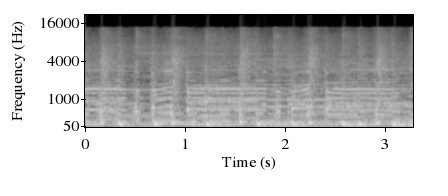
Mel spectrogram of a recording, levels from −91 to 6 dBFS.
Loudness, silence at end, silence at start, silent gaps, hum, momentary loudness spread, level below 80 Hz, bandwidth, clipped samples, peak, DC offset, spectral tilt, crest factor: -10 LUFS; 0 s; 0 s; none; none; 1 LU; -26 dBFS; 14.5 kHz; 0.3%; 0 dBFS; under 0.1%; -5 dB/octave; 10 dB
